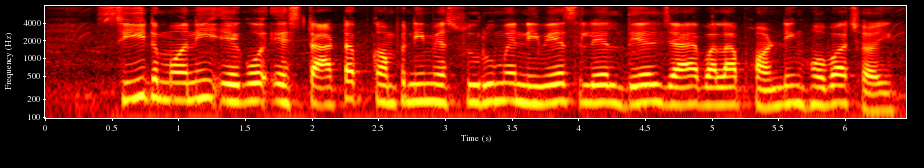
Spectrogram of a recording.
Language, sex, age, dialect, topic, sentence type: Magahi, male, 25-30, Western, banking, statement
